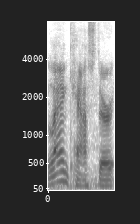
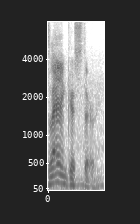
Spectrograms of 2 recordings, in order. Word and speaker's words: Lancaster: Just like it's not Lancaster, it's Lancaster. All right.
